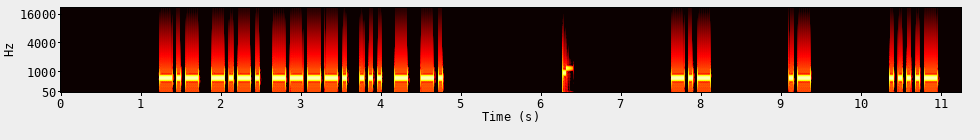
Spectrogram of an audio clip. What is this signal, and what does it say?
Morse code, heard as a keyed tone, about 22 wpm, spaced as for 14 wpm, 700 Hz. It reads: KC9STN KA4
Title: USA Call Signs - 6x Character Spacing - 22wpm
